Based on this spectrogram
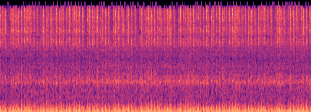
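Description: Steady, deep raspy exhaust drone with even firing and no knocks or rattles; an air-cooled flat-four running healthy through a free-flowing muffler.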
